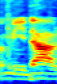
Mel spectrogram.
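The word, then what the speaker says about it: Mida: อังกฤษ ไม่ ผิด ไม่ มัน ต้อง อ่าน ว่า มีด้า ด้วย นะ ไมด้า ไม่ ได้ นะ มีด้า ค่ะ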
